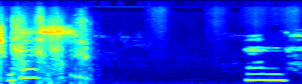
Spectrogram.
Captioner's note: chomp chomp chomp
